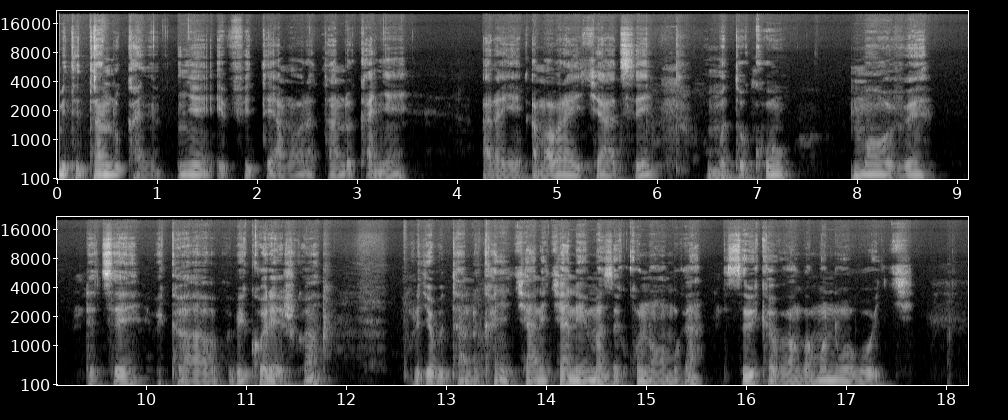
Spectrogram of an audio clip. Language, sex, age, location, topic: Kinyarwanda, male, 18-24, Huye, health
